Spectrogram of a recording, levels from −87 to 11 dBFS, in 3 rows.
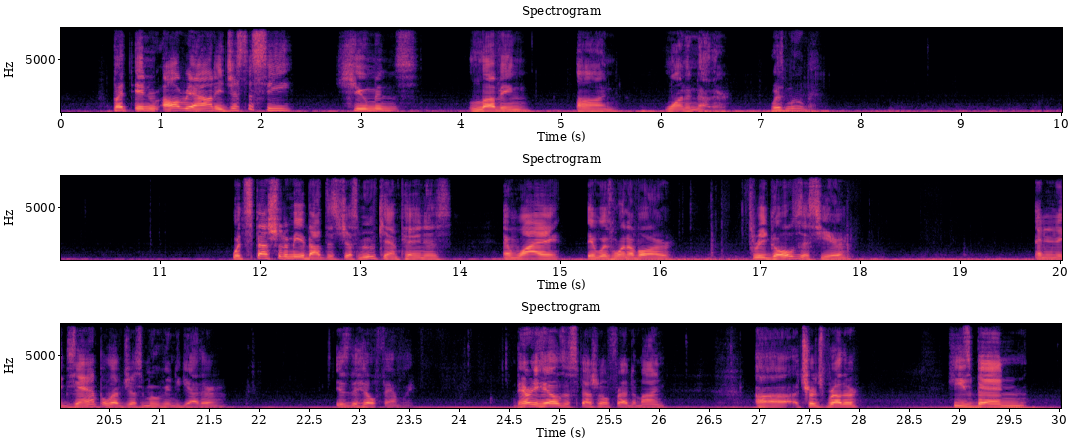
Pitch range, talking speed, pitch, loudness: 110-135 Hz, 120 wpm, 120 Hz, -19 LUFS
